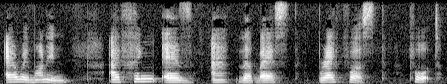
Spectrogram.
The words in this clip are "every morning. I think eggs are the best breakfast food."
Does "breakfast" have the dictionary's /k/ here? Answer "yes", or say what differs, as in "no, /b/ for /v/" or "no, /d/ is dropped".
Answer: no, /k/ is dropped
